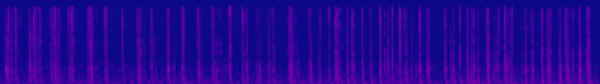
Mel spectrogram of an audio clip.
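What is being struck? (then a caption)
Plastic tiled bag surface. Long nails tap fast across the iridescent triangular plastic tiles of a holographic geometric PVC tile bag. The result is a rapid, steady stream of short, dry clicks with bright edges and almost no ring.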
